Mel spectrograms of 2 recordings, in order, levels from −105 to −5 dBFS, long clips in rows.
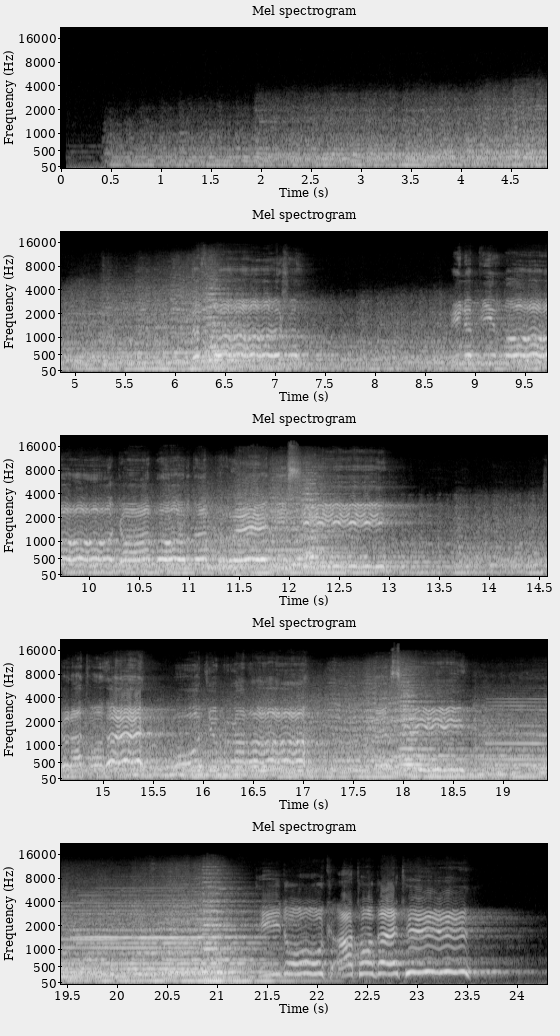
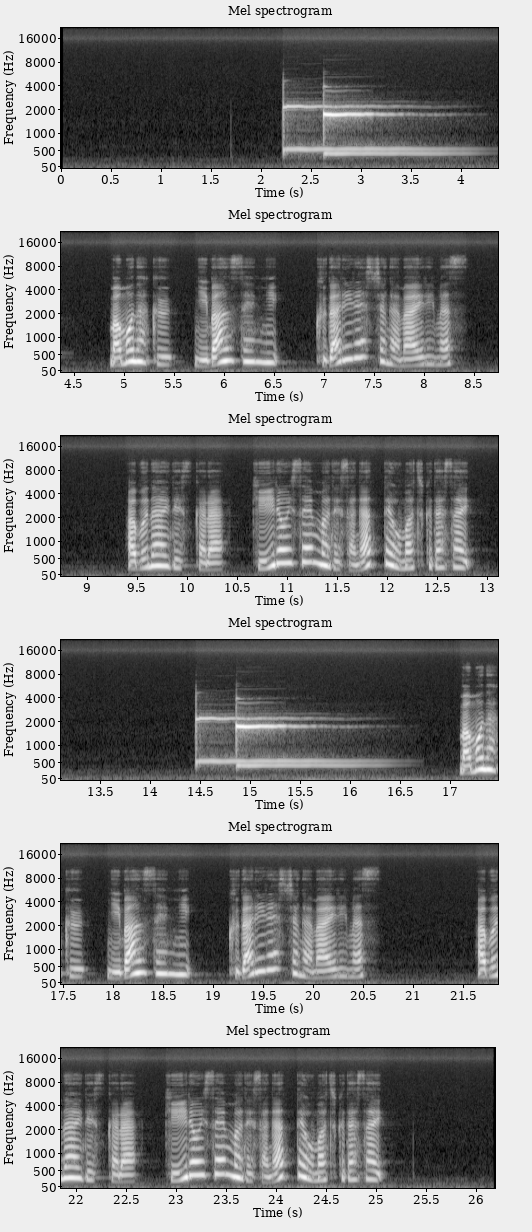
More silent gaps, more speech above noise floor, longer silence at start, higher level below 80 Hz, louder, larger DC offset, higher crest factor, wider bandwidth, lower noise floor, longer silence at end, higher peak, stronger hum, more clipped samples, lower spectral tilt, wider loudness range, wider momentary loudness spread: neither; about the same, 40 dB vs 39 dB; second, 0.5 s vs 2.2 s; first, -50 dBFS vs -60 dBFS; second, -23 LUFS vs -17 LUFS; neither; about the same, 18 dB vs 20 dB; second, 12 kHz vs over 20 kHz; about the same, -60 dBFS vs -57 dBFS; second, 0.4 s vs 1.15 s; second, -6 dBFS vs 0 dBFS; neither; neither; first, -7 dB/octave vs -2.5 dB/octave; first, 15 LU vs 6 LU; about the same, 17 LU vs 17 LU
